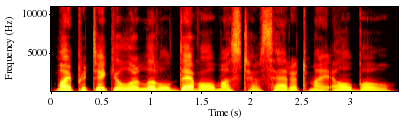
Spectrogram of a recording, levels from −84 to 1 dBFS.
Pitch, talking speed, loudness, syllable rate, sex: 175 Hz, 175 wpm, -19 LUFS, 4.8 syllables/s, female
